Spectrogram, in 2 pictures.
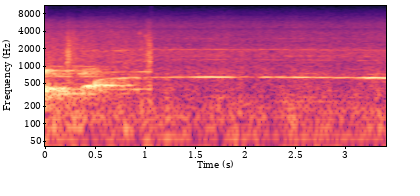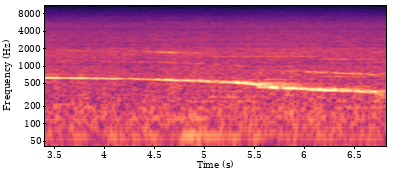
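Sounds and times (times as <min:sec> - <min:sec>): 
long mournful wolf howl: 0:00.0 - 0:01.1, 0:03.0 - 0:06.8
low hissing background: 0:00.0 - 0:06.8.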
